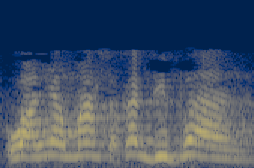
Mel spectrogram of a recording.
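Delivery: mock pushy suggestion, pitched high; voice of ordinary human mind. Pastor voicing the worldly mind, high-pitched mock advice. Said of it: "Otak manusia biasa berkata".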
